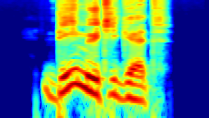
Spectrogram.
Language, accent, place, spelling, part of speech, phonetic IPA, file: German, Germany, Berlin, demütiget, verb, [ˈdeːˌmyːtɪɡət], De-demütiget.ogg
- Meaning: second-person plural subjunctive I of demütigen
